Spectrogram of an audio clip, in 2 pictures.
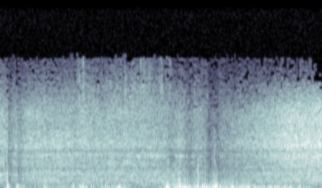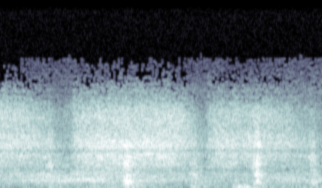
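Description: A steam locomotive chuffs steadily as it pulls away.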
